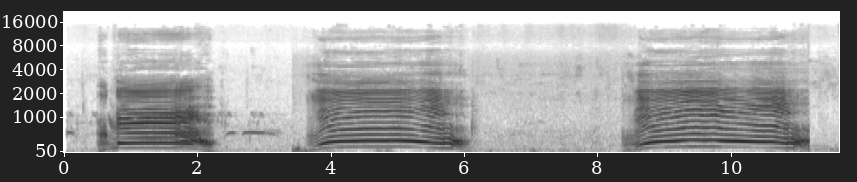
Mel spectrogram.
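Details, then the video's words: Cow mooing three times: a short bellow, a longer one, then a third. Each call is rich and harmonic with a slight rise and fall in pitch, separated by quiet pauses. "cow sound"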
